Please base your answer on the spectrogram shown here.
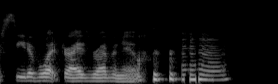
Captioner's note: laughs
